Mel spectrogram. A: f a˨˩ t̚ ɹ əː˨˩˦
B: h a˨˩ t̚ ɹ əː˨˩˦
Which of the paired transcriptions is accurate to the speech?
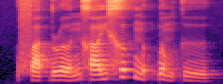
A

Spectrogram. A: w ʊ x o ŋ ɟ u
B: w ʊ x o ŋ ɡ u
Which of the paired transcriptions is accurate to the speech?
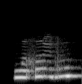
B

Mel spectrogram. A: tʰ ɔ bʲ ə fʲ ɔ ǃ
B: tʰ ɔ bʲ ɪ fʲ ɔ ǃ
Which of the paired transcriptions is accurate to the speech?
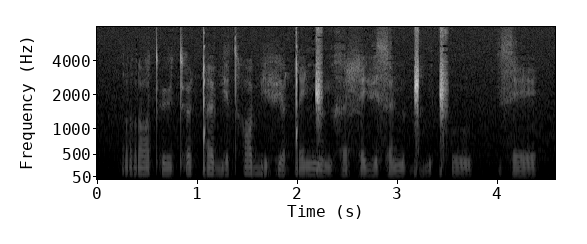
A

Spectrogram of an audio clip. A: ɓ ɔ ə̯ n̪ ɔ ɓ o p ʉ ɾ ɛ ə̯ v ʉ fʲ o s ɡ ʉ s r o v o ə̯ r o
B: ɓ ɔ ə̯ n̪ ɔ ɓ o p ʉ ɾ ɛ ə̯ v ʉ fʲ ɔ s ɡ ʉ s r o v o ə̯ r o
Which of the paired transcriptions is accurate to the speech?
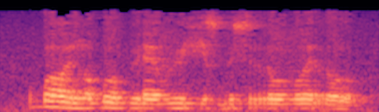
B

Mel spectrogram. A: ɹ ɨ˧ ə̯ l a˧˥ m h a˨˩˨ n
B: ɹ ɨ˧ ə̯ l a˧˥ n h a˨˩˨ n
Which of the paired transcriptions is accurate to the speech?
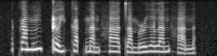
B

